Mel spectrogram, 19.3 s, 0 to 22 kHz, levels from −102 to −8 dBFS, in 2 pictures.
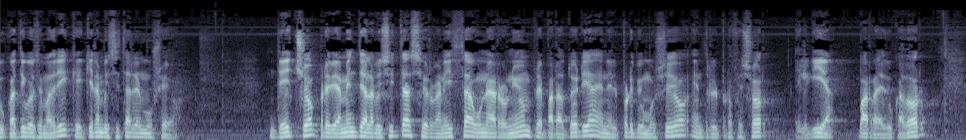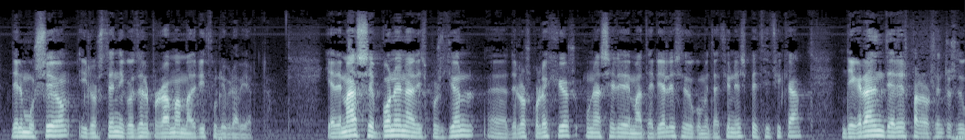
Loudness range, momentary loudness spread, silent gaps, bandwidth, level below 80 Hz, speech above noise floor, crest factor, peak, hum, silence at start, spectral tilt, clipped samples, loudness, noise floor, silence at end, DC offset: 6 LU; 12 LU; none; 16 kHz; -56 dBFS; 29 dB; 24 dB; -6 dBFS; none; 0 s; -4.5 dB/octave; under 0.1%; -28 LUFS; -57 dBFS; 0 s; under 0.1%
